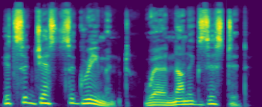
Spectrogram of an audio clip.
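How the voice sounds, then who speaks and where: A man's voice: medium pitch, sing-song, normal speed, dry recording, clean studio sound, voice pushed up. A man voicing a prim, tartly witty matron in a mystery story, arch and formal. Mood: tartly knowing.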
